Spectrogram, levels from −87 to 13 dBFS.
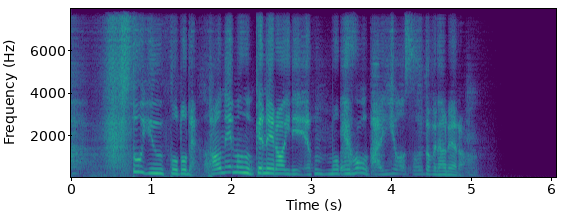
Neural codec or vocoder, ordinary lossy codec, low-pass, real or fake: codec, 16 kHz, about 1 kbps, DyCAST, with the encoder's durations; none; none; fake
